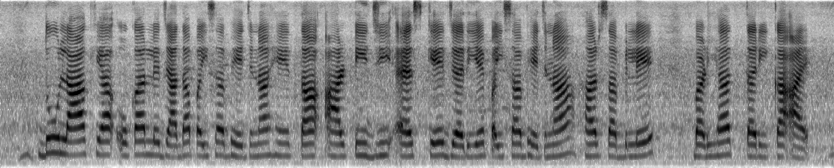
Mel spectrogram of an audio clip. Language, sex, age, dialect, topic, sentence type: Chhattisgarhi, female, 25-30, Central, banking, statement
